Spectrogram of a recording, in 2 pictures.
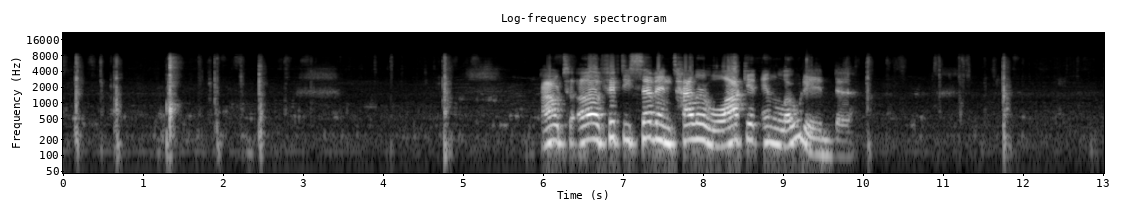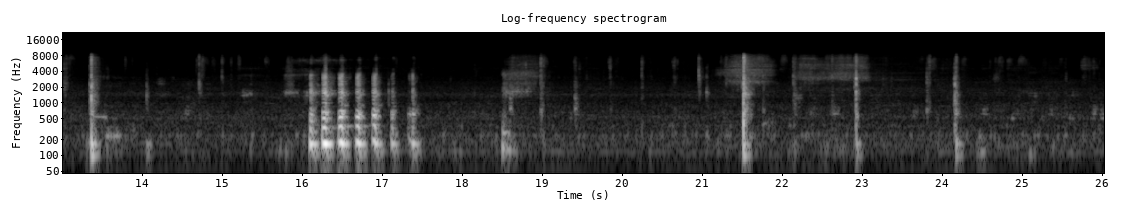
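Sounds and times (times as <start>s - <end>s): cards clicking and tapping: 0.0s - 3.2s, 4.1s - 5.0s, 10.8s - 12.0s, 13.0s - 13.6s, 21.4s - 21.8s, 23.8s - 24.3s
burst of laughter: 16.1s - 17.4s.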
